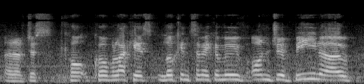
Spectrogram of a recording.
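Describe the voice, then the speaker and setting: A man doing live motorsport commentary, calling the race play by play in an excitable, exclaiming way. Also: high voice, a little fast, background noise. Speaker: motorsport commentator on a sim racing broadcast.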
